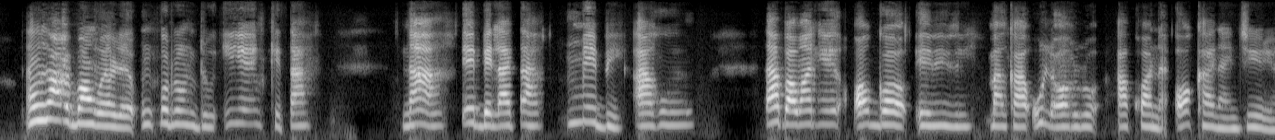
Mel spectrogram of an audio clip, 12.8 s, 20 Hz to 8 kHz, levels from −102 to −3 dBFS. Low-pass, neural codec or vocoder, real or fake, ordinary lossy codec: none; codec, 16 kHz, 0.8 kbps, ZipCodec; fake; none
